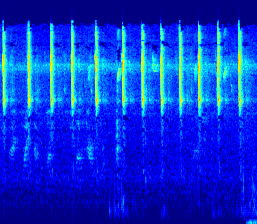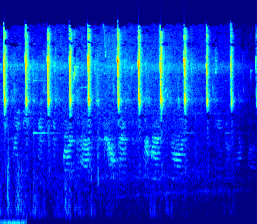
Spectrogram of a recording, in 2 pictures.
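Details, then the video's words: Chipmunk giving sharp, high, clicky chips repeated steadily about twice a second, over twenty in a row, with low murmuring and rustling noises beneath. "Chipmunk sound for kids"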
